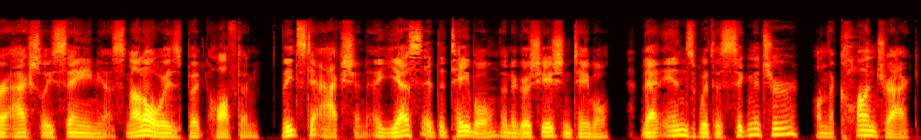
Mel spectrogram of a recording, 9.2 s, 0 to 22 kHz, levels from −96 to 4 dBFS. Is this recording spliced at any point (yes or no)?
no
